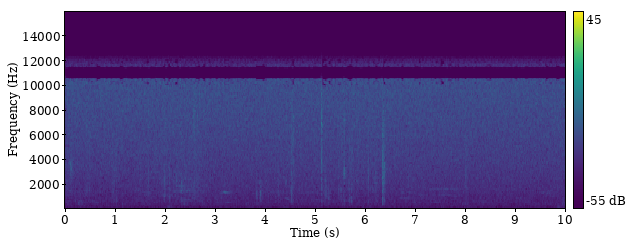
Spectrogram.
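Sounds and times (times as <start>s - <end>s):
background hiss: 0.0s - 10.0s.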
